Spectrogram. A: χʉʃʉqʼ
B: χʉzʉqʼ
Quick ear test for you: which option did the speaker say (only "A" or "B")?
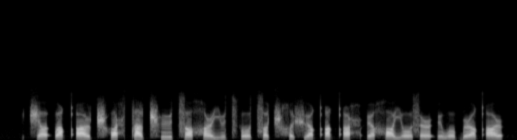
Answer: A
